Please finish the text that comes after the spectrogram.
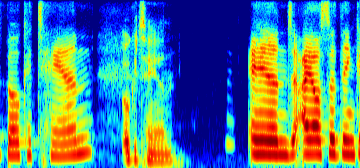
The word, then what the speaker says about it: Bo-Katan: out like that yeah I always say bocaton too but she says Bo Katan okatan and I also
